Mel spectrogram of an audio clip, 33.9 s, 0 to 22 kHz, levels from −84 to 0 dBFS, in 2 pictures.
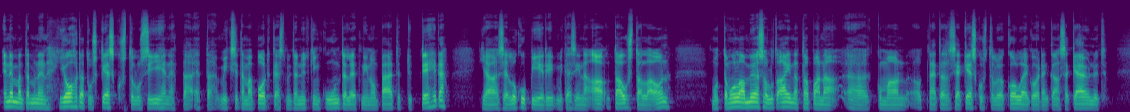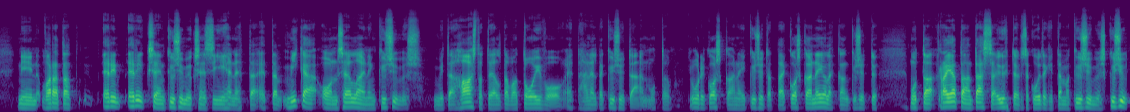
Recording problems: thin; somewhat; fading below 350 Hz

